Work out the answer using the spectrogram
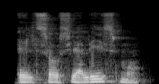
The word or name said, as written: El socialismo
